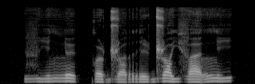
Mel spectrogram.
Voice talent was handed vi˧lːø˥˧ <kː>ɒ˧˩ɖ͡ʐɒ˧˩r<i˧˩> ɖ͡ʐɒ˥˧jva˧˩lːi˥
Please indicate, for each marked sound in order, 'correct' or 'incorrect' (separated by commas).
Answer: correct, correct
